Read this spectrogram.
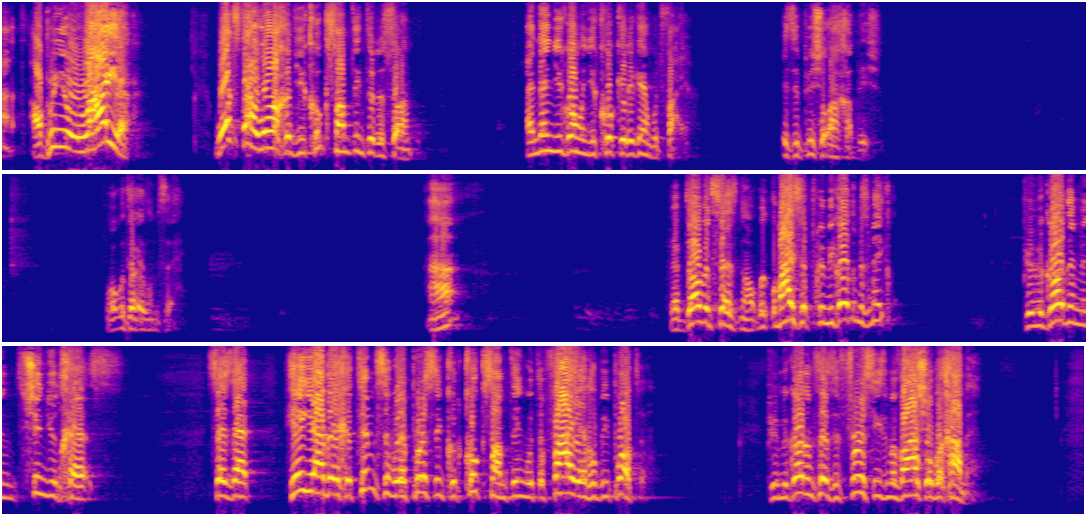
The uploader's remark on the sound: Shiur recorded in Yeshivas Ohr Reuven, Monsey, NY.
